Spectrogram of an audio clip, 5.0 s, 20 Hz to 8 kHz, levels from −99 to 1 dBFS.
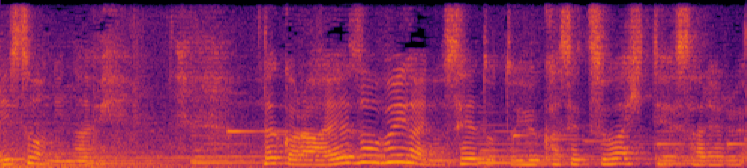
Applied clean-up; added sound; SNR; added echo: none; none; none; none.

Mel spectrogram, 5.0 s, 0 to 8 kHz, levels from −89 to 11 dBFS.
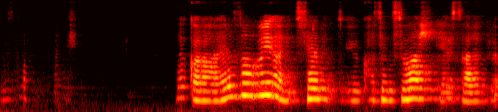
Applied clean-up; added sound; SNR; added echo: neural mask model DeepFilterNet 3.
